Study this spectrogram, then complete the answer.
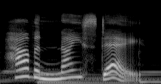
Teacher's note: Your voice should be cheerful. Let it rise at the end like you're singing.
